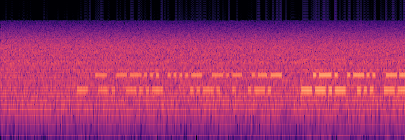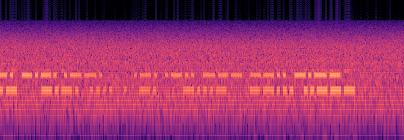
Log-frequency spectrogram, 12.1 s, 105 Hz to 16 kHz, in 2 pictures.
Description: Morse code, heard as two keyed tones, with heavy radio static and fading. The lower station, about 25 wpm, 640 Hz: TNX FER QSO CHEN <BT> 72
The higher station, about 27 wpm, 1090 Hz: T74KW RLGCP RLOZY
